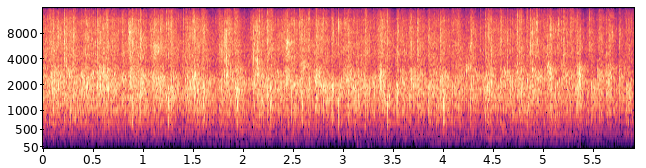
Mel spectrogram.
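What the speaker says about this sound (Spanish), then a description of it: "Dale aplauso al Señor." Steady, loud applause from a church congregation fills the whole stretch, dense and continuous clapping with no voices standing out.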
